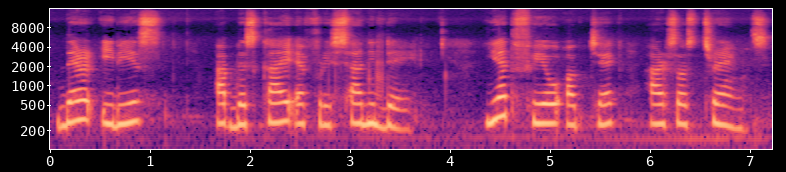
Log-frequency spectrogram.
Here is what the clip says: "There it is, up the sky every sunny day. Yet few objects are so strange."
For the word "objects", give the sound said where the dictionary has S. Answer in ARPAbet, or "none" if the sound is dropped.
none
